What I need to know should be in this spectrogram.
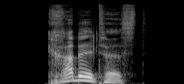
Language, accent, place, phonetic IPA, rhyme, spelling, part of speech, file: German, Germany, Berlin, [ˈkʁabl̩təst], -abl̩təst, krabbeltest, verb, De-krabbeltest.ogg
- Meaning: inflection of krabbeln: 1. second-person singular preterite 2. second-person singular subjunctive II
